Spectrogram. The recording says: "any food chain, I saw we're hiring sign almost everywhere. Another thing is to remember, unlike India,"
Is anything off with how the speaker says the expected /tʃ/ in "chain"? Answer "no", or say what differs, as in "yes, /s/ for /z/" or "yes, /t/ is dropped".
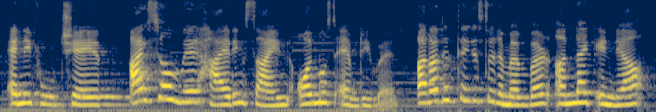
yes, /ʃ/ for /tʃ/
